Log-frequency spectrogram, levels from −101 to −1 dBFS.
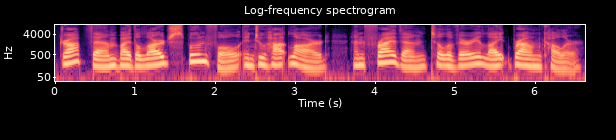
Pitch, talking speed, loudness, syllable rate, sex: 170 Hz, 165 wpm, -17 LUFS, 3.7 syllables/s, female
